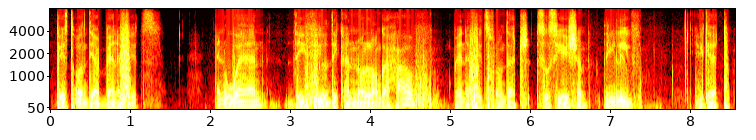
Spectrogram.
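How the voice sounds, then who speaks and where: A young Kenyan man with a deep, low voice talks through ideas in a relaxed, explanatory monologue. He keeps dropping in "you know" and "I think" as he goes. The sound is close and dry. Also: dry recording. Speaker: podcast host. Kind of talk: casual monologue.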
